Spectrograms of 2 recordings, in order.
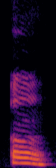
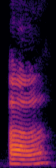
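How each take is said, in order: First: The vowel is nasal, through mouth and nose. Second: The vowel is oral, through the mouth only. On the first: "and now for the nasal sound" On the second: "A in the open sound"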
